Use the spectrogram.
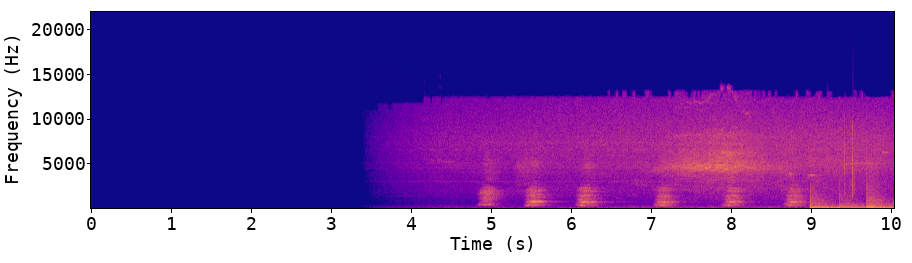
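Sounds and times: animal barking: 0:04.8 - 0:09.1.

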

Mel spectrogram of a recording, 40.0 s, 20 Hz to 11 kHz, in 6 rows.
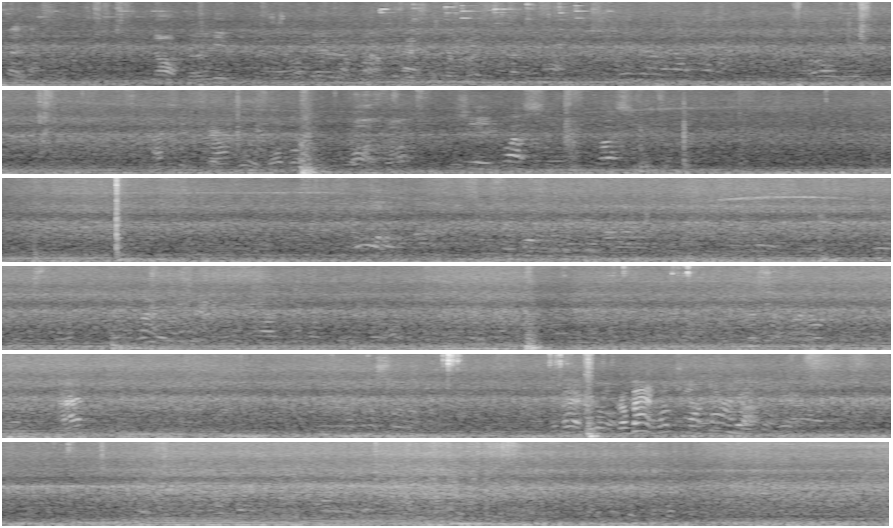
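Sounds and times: car engine rumbling: 0:00.0 - 0:39.9
traffic: 0:00.0 - 0:39.9
thump: 0:08.9 - 0:09.2, 0:23.9 - 0:24.2.

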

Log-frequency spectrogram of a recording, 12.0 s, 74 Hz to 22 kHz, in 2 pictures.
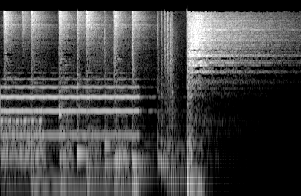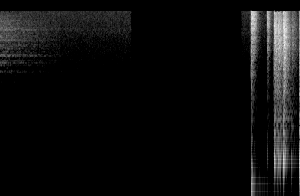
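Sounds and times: drum fill: 0:00.0 - 0:05.5, 0:11.0 - 0:12.0
bass drum and cymbal crash: 0:00.0 - 0:06.5.

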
